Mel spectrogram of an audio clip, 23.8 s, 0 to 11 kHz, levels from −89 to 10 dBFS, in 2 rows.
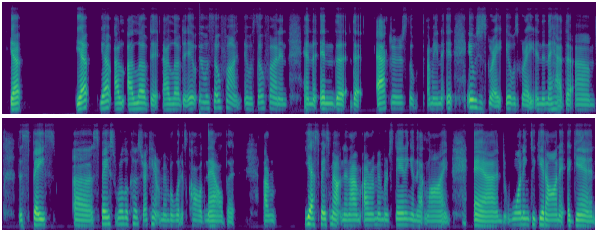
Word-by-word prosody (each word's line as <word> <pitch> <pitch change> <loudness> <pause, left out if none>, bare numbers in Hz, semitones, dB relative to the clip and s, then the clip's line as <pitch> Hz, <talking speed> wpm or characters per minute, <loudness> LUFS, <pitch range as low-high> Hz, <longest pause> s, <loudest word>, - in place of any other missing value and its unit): Yep. 160 +2 +7 1.1
Yep, 175 +6 +7 0.2
yep. 190 +3 +3
I 160 - +3
l 165 - -2
I 155 - +3
loved 170 -1 +1
it, - - -4
I 155 +1 -1
loved 155 -1 -3
it, - - -4
it 170 - 0
it - - -7
was 180 -1 -8
so 195 0 -2
fun, 190 -8 -5
it 165 - -6
was 160 -1 -8
so 180 +1 -5
fun, 175 -3 -4
and 150 -1 -6 0.3
and 155 0 -2
th - - -3
and 165 -1 +1
the 155 -2 +3
the - - 0 0.4
actors, 170 0 +2
the - - -5
w - - -24 0.2
I - - -3
mean, 160 0 -5
it 180 - -2 0.2
it 220 - +7
was 210 -2 +1
just 175 -2 -12
great, 125 -6 -2
it 170 +1 +1
was 155 -2 -8
great, 145 -3 -3
and 155 - -4
then 155 +1 -4
they 155 -1 -1
had 170 - -4
the, 150 -1 -3
um, 145 -1 -5 0.4
the - - -2
space, 165 0 +4 0.4
uh 155 -2 +1
space 190 0 +1
roller 185 0 -2
coaster, 190 -4 -5
I - - -2
can't 185 +3 -5
remember 150 -1 -5
what 150 +1 -4
it's - - -11
called 150 -3 -5
now, 145 -1 +1
but - - -6 0.6
I - - +5
r 150 -1 -8 0.6
Yeah, 190 -1 +10
Space 170 0 +2
Mountain, 160 -3 +2
and 155 0 -2
I 155 0 +4 0.2
I - - +2
remember 160 -2 -4
standing 170 0 0
in 155 -1 -2
that 140 -1 -3
line 140 0 -1 0.5
and 140 -2 +3
wanting 175 +2 0
to - - +2
get 175 +2 +5
on 155 0 +3
it 140 - -2
again 145 -1 +2
160 Hz, 200 wpm, -23 LUFS, 150-175 Hz, 1.1 s, Yeah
